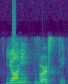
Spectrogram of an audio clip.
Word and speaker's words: university: here the word university university what's a university in gama the beginning letter here is you it's one of the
